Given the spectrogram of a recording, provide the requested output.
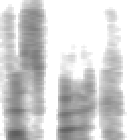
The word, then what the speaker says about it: Fiskbark: But I'm going to say it's pronounced Fiskback. It's a silent R.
